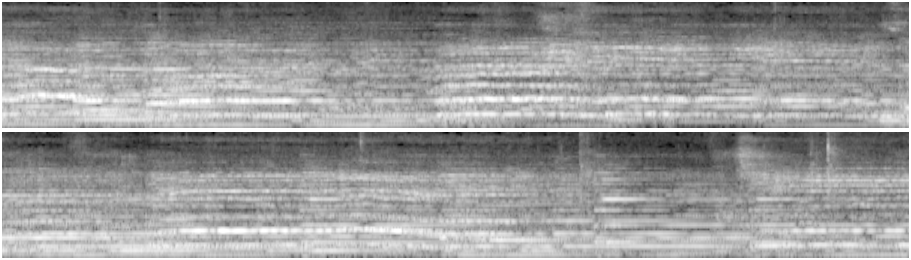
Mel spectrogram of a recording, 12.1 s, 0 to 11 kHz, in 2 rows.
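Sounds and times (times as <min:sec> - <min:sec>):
women singing a duet: 0:00.0 - 0:12.0.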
